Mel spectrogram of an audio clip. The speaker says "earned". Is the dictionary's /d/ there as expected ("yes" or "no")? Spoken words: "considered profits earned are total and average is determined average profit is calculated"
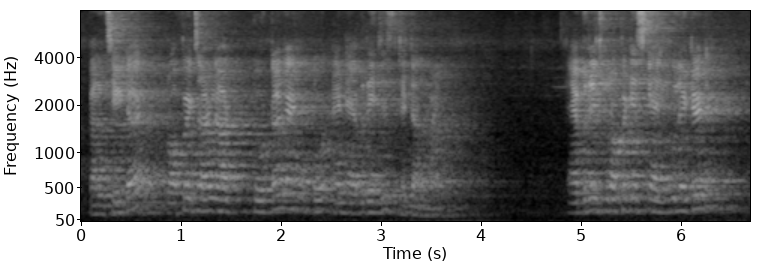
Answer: no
